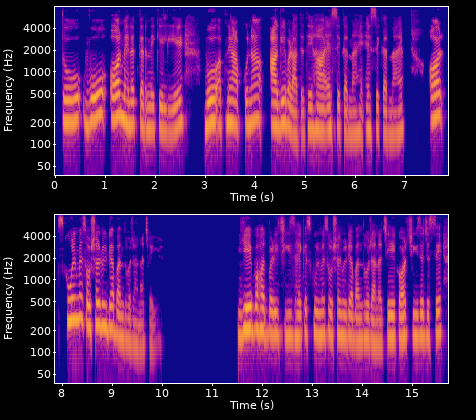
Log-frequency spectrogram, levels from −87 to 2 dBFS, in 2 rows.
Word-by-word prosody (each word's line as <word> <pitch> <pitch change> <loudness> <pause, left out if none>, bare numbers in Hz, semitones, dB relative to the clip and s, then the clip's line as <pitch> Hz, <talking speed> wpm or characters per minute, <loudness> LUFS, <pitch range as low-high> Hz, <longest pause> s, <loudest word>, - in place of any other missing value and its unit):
तो 210 +1 +2
वो 215 +1 +6 0.3
और 235 +3 +8
मेहनत 195 -4 +1
करने 170 -2 -2
के 165 0 -3
लिए, 155 +6 -3 0.4
वो 195 +3 +5
अपने 205 +1 -2
आपको 185 +1 -6
ना 205 +4 0 0.4
आगे 185 +2 +2
बढ़ाते 140 -7 -3
थे। 165 - -2
हाँ, 160 -1 0
ऐसे 165 +1 -4
करना 140 -3 -8
है 145 -1 -9
ऐसे 160 +1 -5
करना 135 -1 -7
है 155 +3 -6 0.6
और 245 +2 +6 0.2
स्कूल 280 +1 +3
में 300 +1 +2
सोशल 240 -2 +2
मीडिया 220 -2 +1
बंद 155 -1 -5
हो 145 - -8
जाना 125 -3 -12
चाहिए। 125 +1 -18 1.5
ये 205 +5 +6
बहुत 205 -2 +1
बड़ी 175 -1 -1
चीज़ 170 -1 -7
है 165 0 -2
कि 185 - -6
स्कूल 175 0 -4
में 175 +1 -2
सोशल 175 0 -4
मीडिया 165 -1 -2
बंद 150 0 -6
हो 155 0 -3
जाना 140 -2 -5
चाहिए। 160 +5 0
एक 160 +1 -5
और 160 +2 +2
चीज़ 170 0 -5
है - - +2
जिससे 165 +3 -3
170 Hz, 185 wpm, -24 LUFS, 155-200 Hz, 1.5 s, और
